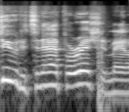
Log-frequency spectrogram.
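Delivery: very high, loud, freaked-out panicked outburst. Speaker retells spotting a floating thing on the camera view, acting out own past freak-out. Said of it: "I start freaking out".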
